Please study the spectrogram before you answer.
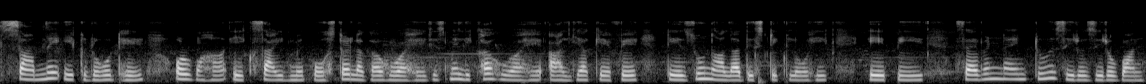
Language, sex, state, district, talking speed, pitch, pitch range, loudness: Hindi, female, Arunachal Pradesh, Lower Dibang Valley, 160 wpm, 210 Hz, 205-230 Hz, -19 LUFS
